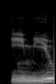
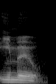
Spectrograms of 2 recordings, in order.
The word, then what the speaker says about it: emu: Emu War. And it's a doozy. It is not pronounced emu. It's emu.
